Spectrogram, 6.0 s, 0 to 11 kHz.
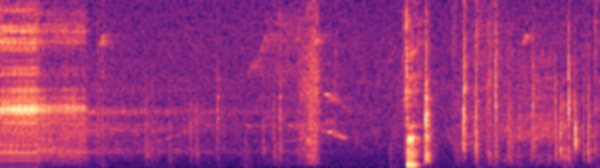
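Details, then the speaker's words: Faulty Sony SLV-676UC VHS VCR: scattered clicks and whirs, a sharp clunk, then more ticking as the deck cycles without settling into play; no picture or sound, owner suspects it is not detecting the tape. "And I think we have a problem with it not seeing the tape, the movie in it."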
